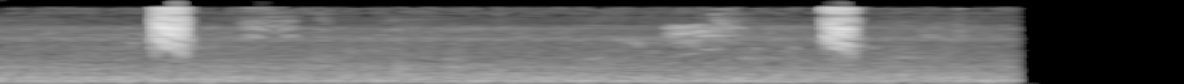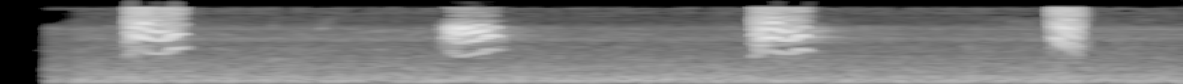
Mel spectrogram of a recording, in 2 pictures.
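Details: A female double-collared seedeater gives calls to excite a male: single crisp, high-pitched chirps with a short falling tail, roughly one per second, broken by a brief silent cut midway.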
